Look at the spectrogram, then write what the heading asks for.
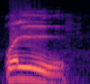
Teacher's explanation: harus dibaca qul dan harus mengalir sedikit karena sifatnya lam itu tawasut. Tawasut itu antara tertahannya suara dan mengalirnya suara, atau antara terpotongnya suara dan mengalirnya suara.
